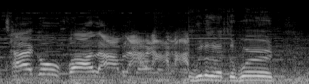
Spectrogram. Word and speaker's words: Tagovailoa: Basically, I asked tourists, some locals, if they could say that name, Tagovailoa, and it went about as well as you expect.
